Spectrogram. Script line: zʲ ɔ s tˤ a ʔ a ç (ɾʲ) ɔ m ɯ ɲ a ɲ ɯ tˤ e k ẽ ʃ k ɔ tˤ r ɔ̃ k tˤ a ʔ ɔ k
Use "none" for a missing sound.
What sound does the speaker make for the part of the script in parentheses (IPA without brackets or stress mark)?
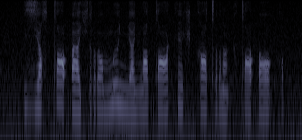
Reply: r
